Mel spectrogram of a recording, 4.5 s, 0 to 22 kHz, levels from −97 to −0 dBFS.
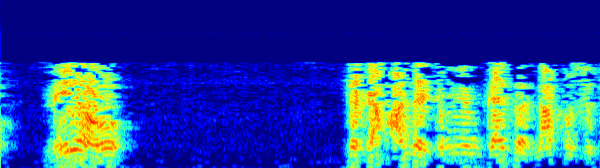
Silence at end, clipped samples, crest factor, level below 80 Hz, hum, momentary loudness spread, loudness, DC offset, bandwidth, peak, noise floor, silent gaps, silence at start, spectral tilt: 0.05 s; under 0.1%; 20 dB; -56 dBFS; none; 10 LU; -18 LUFS; under 0.1%; 5 kHz; -2 dBFS; -74 dBFS; none; 0 s; -5 dB/octave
